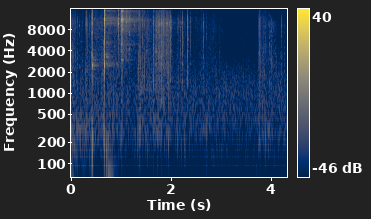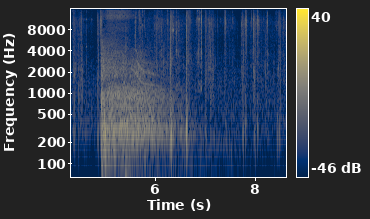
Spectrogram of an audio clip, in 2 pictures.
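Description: A grenade blows up in the Escape From Tarkov shooter game, a sudden loud boom with a rumbling tail that fades over a couple of seconds. Scattered clicks and footsteps come before it.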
